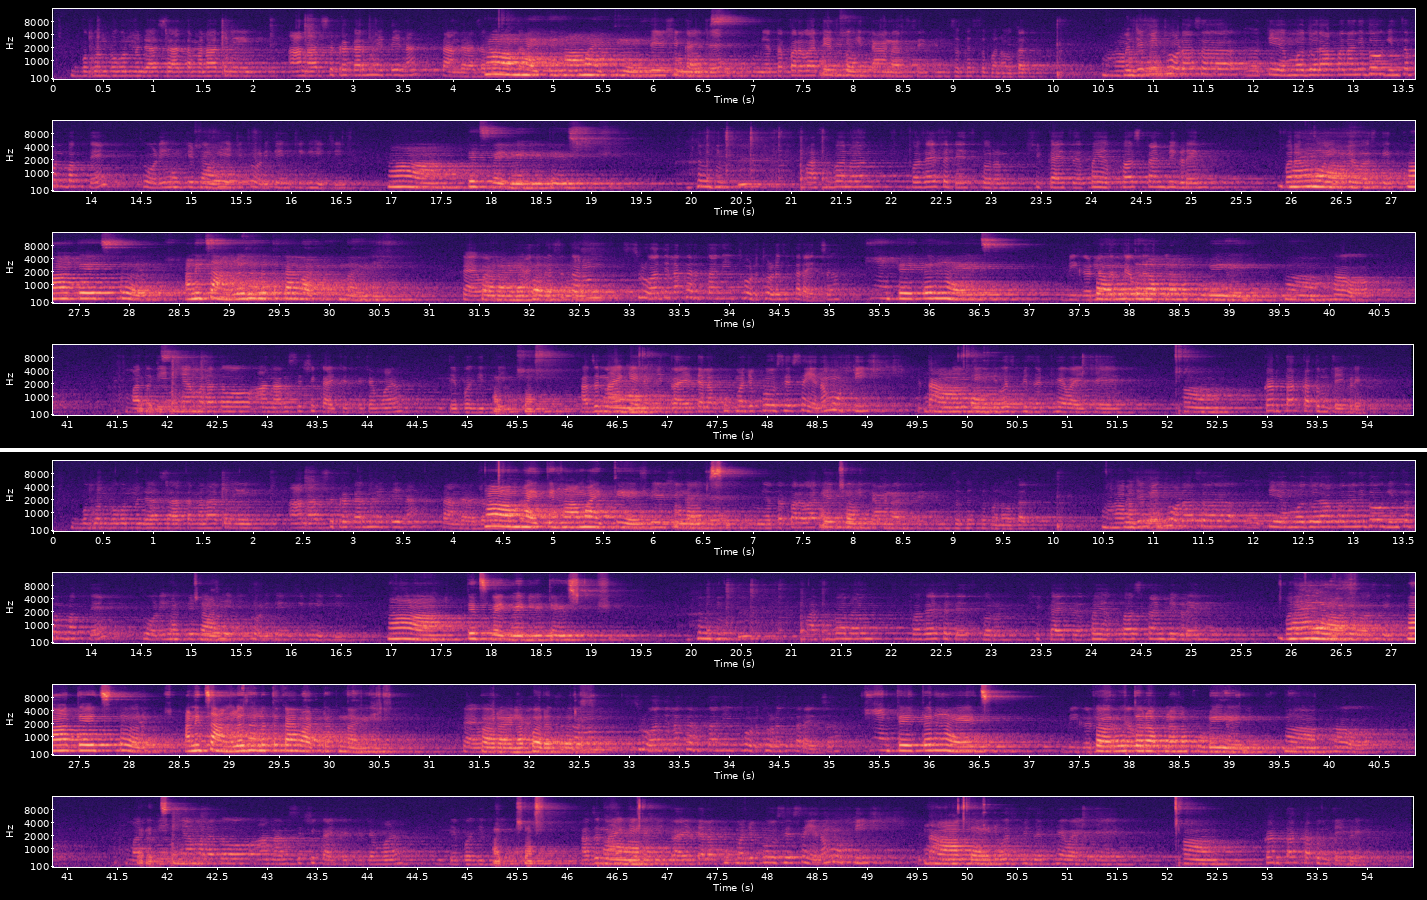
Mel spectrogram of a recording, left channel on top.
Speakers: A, on the left; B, on the right.
A: बघून बघून म्हणजे असं आता मला आ ते आणारसे प्रकार माहित आहे ना. तांदळाचा बनवतात.
B: हा माहिती हा माहिती आहे
A: ते शिकायचाय
B: अनारसे
A: मी आता परवा तेच
B: अच्छा
A: बघितले आणारसे. त्यांच कसं बनवतात
B: हा
A: म्हणजे
B: काय
A: मी थोड स के मधुरा पण आणि दोघींनच पण बघते. थोडी हेनची
B: अच्छा
A: ट्रिक घ्यायची थोडी तेन ची घ्यायची.
B: हा. तेच वेगवेगळी टेस्ट
A: ह <unintelligible> असं बनवून बघायचं टेस्ट करून शिकायचं पहि फर्स्ट टाइम बिघडेल. परत
B: हा ना.
A: होईल व्यवस्थित
B: हा तेच तर आणि चांगलं झालं तर काय वाटत नाही.
A: काय वाटत
B: करायला
A: नाही आणि
B: परत
A: कसं
B: परत
A: करून सुरुवातीला करत आणि थोडं थोडं करायचं.
B: हा ते तर आहेच.
A: बिघडलं
B: करू
A: तेवढंच
B: तर आपल्याला
A: बिघडत
B: पुढे येईल हा.
A: हो मग आता
B: तेच
A: ते म्हणे
B: ना
A: आम्हाला तो आणारसे शिकायचे त्याच्यामुळ मी ते बघितले.
B: अच्छा
A: र नाही
B: हा
A: के मी ट्राय त्याला खूप म्हणजे प्रोसेस आहे ना मोठी त तीन दिवस
B: हा काय
A: तांदुळ भीजत ठेवायचे.
B: हा.
A: करतात का तुमच्या इकडे?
